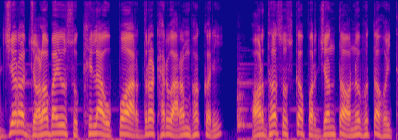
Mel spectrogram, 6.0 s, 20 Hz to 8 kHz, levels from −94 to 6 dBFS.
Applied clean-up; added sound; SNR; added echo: none; Gong; 16 dB; none.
